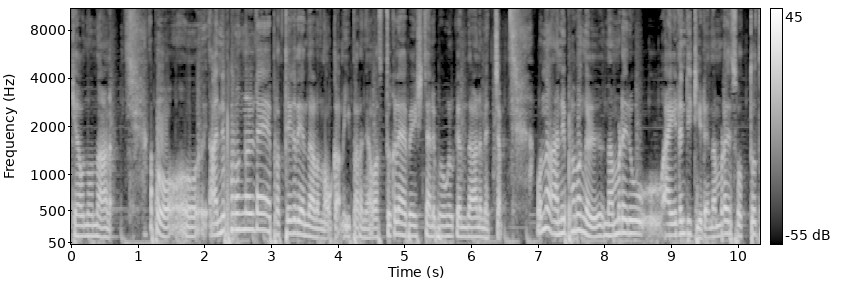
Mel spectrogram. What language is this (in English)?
Malayalam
